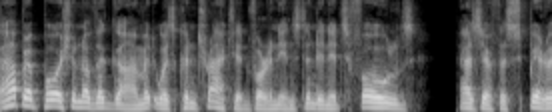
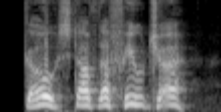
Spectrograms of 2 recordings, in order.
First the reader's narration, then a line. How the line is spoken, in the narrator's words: he exclaimed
